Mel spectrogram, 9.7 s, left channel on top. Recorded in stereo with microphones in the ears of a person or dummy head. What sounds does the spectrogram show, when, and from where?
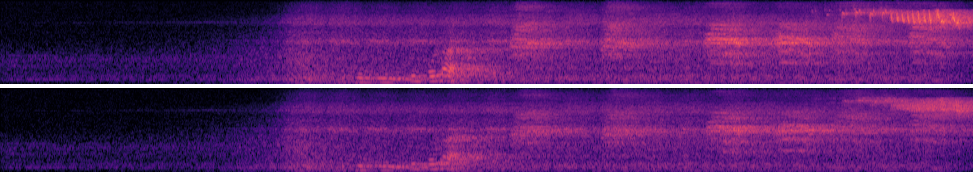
3.4 s a man speaking: 75° left (ahead or behind), 1.4 m
5.1 s a bird: 35° left (ahead or behind), 1.7 m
